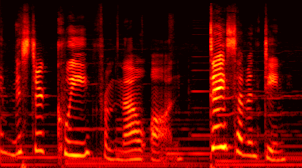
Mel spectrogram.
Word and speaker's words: Qi: Well, he revealed that he pronounced this as Mr. Qi (Kwi).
